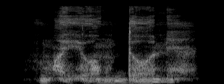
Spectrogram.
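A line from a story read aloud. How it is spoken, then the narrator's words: Whisper. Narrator (Russian): прошептал он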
